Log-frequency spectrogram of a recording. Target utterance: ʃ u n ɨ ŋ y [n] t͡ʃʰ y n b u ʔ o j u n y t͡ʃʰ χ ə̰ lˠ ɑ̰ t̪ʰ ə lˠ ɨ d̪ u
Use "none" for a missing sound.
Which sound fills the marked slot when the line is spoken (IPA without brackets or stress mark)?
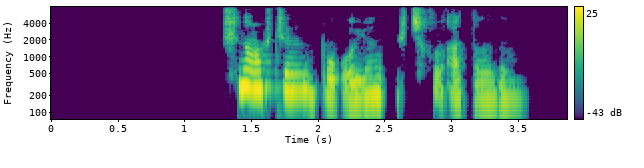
none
